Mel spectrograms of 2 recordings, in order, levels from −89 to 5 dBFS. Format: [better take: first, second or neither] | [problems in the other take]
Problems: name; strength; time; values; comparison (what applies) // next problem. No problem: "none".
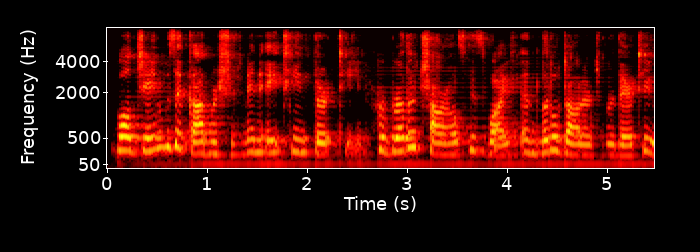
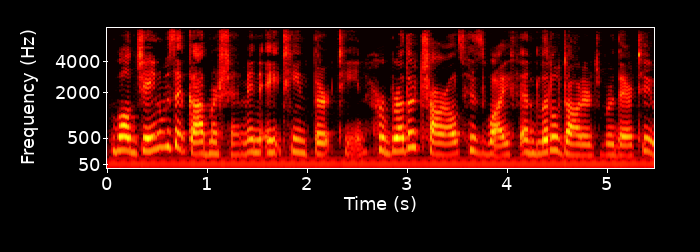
second | noise reduction (neural mask model DeepFilterNet 3)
